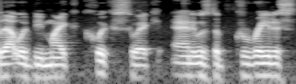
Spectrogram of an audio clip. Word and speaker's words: Swick: One of the best to do it, Mike Quick. I hope I got the nickname right. Mike the Quick Easy. Swick. Yeah, that's it. That's It's Mike correct. Swick. Okay, Mike the Quick Swick. It rhymes.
